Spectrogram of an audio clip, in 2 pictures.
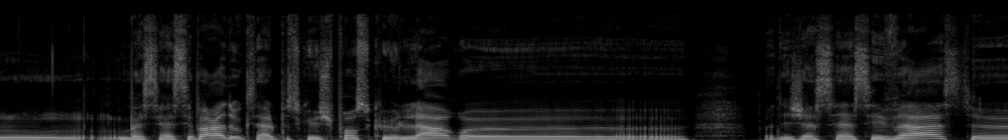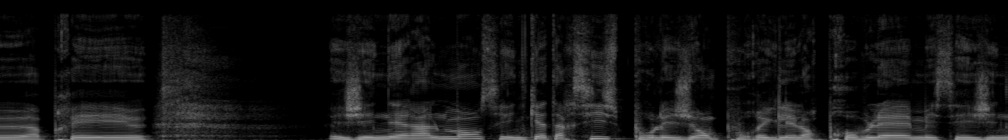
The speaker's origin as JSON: {"language": "French", "town": "Paris", "region": "Île-de-France", "country": "France", "also_born_or_lived": "Madrid", "said": "j'ai habité quelques années à Madrid. Donc je suis une vraie parisienne, il faut le dire."}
